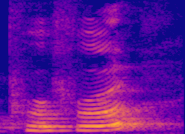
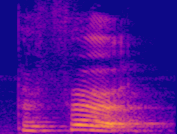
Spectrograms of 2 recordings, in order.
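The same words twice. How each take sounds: First: The stress is on the first syllable. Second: The stress is on the second syllable. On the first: The speaker calls it wrong. "they usually put the stress on the first syllable" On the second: The speaker calls it right. "the stress is on the last syllable, on the second syllable"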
